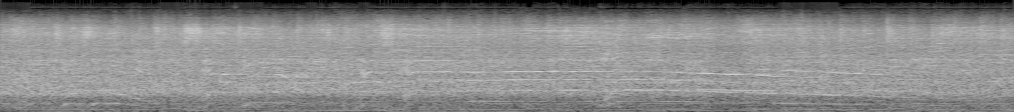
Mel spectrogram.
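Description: A stadium crowd roars and cheers after an arena football touchdown, a dense steady wall of distant yelling and whoops that holds for ten seconds, with a commentator's voice faintly underneath.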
